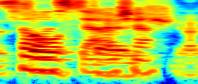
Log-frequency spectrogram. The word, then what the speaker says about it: Solastalgia: So tell me how to pronounce it. Solastalgia.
